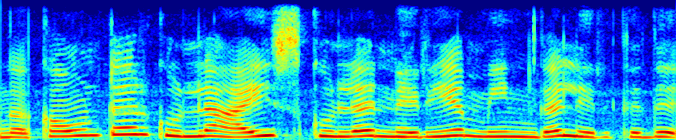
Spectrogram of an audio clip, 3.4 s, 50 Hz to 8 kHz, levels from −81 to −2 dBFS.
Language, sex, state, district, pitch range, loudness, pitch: Tamil, female, Karnataka, Bangalore, 255-310 Hz, -12 LUFS, 290 Hz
